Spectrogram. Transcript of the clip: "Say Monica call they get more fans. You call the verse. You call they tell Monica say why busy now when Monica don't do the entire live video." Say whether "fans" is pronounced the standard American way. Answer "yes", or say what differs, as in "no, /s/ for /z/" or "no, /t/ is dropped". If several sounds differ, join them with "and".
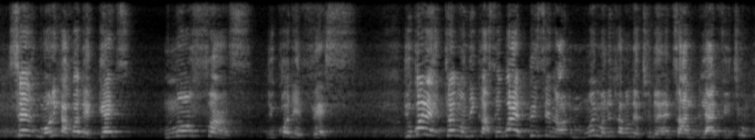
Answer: no, /s/ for /z/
